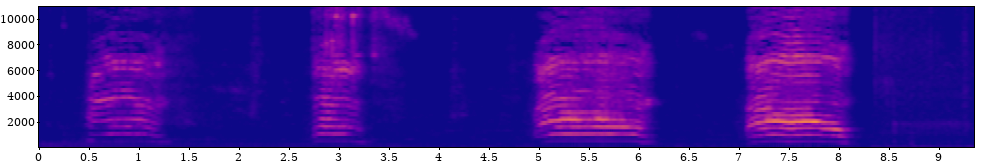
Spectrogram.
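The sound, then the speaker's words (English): A domestic cat meows four times, clear drawn-out calls with pauses between, the last two longer and louder, with no talking over them. “it's time for Duarte's Corner, where my cat Duarte gives his opinions about the book.”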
